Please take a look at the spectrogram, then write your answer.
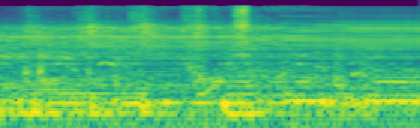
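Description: A Babyliss T-liner electric trimmer cuts through a man's very coarse beard with a steady, close, high-pitched buzz that continues without pause.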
